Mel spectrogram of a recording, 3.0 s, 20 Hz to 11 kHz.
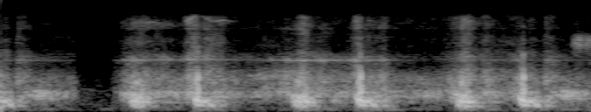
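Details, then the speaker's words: Normal heart sounds played in a semiology class: regular paired beats, a louder S1 (closure of mitral and tricuspid valves, systole) followed by a softer S2. "Ahorita les voy a poner el sonido del corazón normal, ¿de acuerdo? No lo vamos a desglosar ni en S1 ni en S2, sino necesito que identifiquen cómo es un latido cardíaco."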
